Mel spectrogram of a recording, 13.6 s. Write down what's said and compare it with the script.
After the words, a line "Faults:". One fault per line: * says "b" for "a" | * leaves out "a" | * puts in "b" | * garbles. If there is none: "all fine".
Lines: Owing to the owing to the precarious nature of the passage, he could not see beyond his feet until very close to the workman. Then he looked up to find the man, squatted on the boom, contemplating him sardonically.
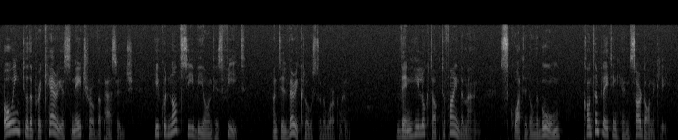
Owing to the precarious nature of the passage, he could not see beyond his feet until very close to the workman. Then he looked up to find the man, squatted on the boom, contemplating him sardonically.
Faults:
* leaves out "owing to the"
